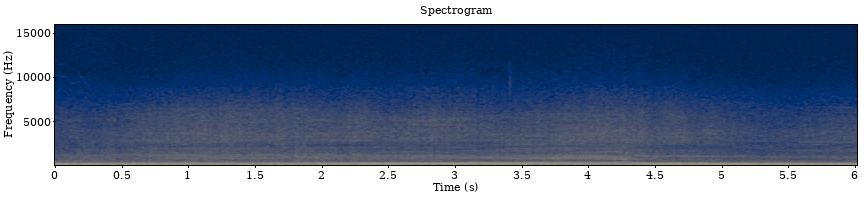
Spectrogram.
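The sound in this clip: Motorcycle engine with a strong induction sound, droning loud and continuous with rich low harmonics, then easing slightly lower in pitch as it revs down near the end.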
